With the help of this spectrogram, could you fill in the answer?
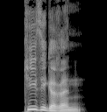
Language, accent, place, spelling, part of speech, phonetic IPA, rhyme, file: German, Germany, Berlin, kiesigeren, adjective, [ˈkiːzɪɡəʁən], -iːzɪɡəʁən, De-kiesigeren.ogg
- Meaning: inflection of kiesig: 1. strong genitive masculine/neuter singular comparative degree 2. weak/mixed genitive/dative all-gender singular comparative degree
